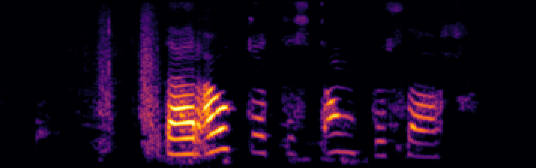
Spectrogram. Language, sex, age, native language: Icelandic, male, 8, Icelandic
